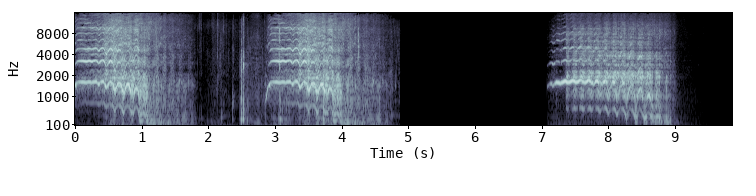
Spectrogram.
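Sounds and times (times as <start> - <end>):
horse whinnying: 0.0 - 1.8, 2.5 - 4.8, 7.1 - 9.0
horse snort: 1.1 - 4.9.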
